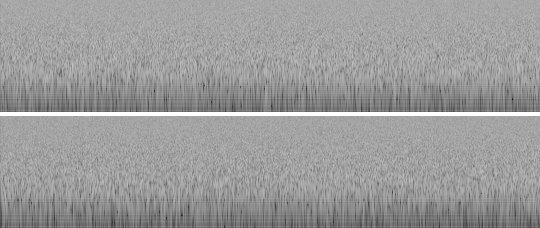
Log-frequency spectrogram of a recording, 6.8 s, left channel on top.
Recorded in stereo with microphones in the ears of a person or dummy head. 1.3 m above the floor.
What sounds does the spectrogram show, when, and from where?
Only background noise.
